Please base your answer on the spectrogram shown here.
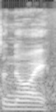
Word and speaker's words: Senoia: And again, it is spelled Senoia, but they know you're not from here if you come down and say it like that. So it's Senoia.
